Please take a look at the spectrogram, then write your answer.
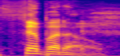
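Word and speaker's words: Thibodeau: I've had people tell me it's technically thibido. Thibido, but he refuses to do the th sound.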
